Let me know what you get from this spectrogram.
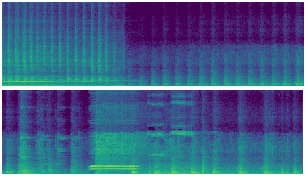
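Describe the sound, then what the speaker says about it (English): A puffing steam locomotive from a Thomas & Friends video game chuffs steadily and loudly after a rumbling start, with a bright whistle-like tone partway through and game sounds layered over it. "James pumped his pistons and puffed out of the docks."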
